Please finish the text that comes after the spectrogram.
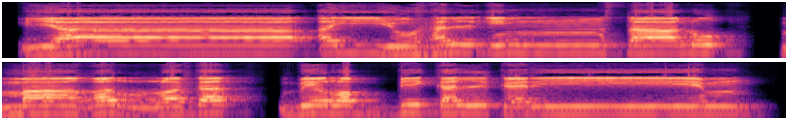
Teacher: یا کے اوپر چھوٹا سا الف بھی ہے اور مد منفصل بھی ہے، تو اس کو 4 سیکنڈ کھینچیں گے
